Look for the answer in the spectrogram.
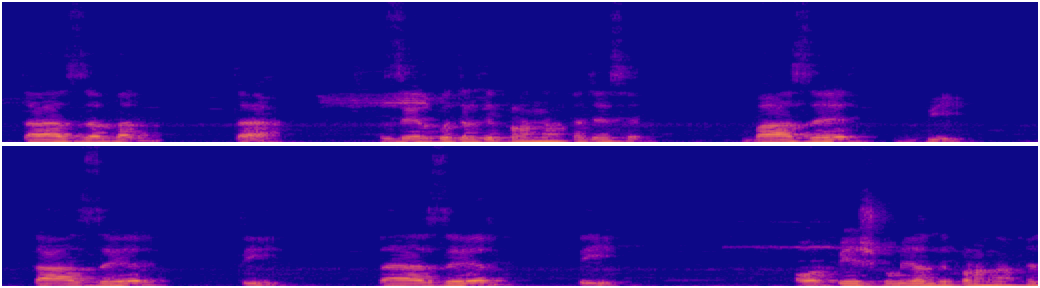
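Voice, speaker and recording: A man's voice: medium pitch, lo-fi sound. Patient male teacher in a roomy echo. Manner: patient, asks questions then answers them, drawls example sounds. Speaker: Quran reading teacher. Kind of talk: step-by-step recorded lesson. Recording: roomy echo, faint ambient noise.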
